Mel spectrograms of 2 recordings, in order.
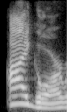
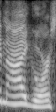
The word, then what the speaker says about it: Igor: Hearing that the professor pronounces his name Frankenstein, Igor insists that his name is pronounced Igor rather than the traditional Igor.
